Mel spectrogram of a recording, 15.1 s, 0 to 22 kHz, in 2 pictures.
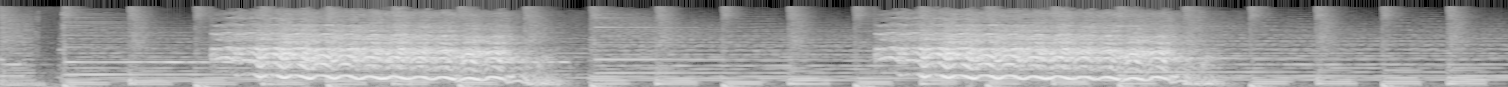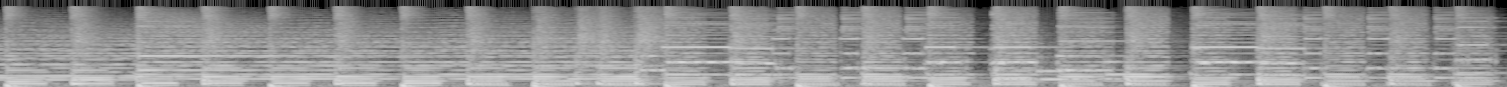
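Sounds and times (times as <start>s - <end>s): light background music: 0.0s - 15.0s
horse whinnying: 1.0s - 3.0s, 4.4s - 6.2s.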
